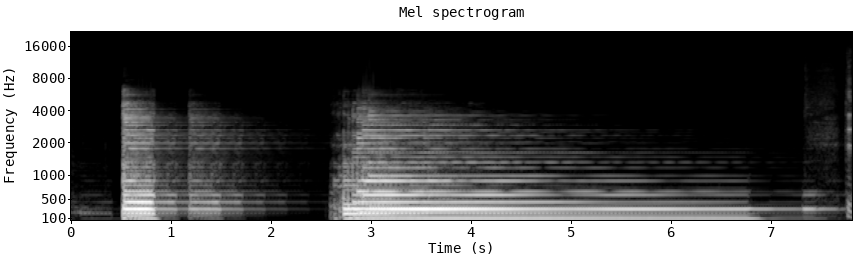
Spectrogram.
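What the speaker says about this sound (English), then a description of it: "just hit a chord, stop it, let's hear that, and then just let the chord ring out." Two short staccato strums on an electric guitar with worship-style tone effects are followed by one full chord left to ring out. The chord sustains and fades with a delay effect, close and alone.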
